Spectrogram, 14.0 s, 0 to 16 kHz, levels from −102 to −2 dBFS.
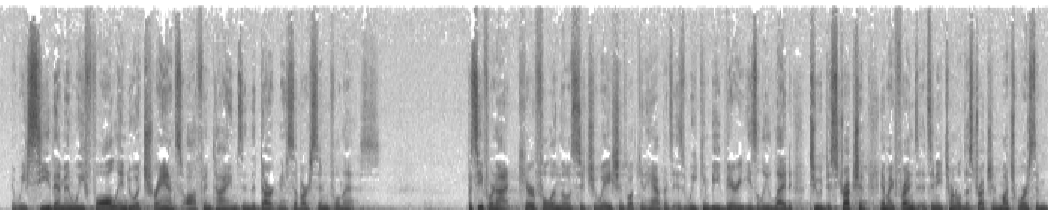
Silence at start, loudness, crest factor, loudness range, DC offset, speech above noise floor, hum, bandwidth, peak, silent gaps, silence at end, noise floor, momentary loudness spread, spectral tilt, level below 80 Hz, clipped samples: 0.15 s; -32 LUFS; 20 dB; 4 LU; under 0.1%; 31 dB; none; 16 kHz; -12 dBFS; none; 0 s; -62 dBFS; 8 LU; -5 dB/octave; -60 dBFS; under 0.1%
